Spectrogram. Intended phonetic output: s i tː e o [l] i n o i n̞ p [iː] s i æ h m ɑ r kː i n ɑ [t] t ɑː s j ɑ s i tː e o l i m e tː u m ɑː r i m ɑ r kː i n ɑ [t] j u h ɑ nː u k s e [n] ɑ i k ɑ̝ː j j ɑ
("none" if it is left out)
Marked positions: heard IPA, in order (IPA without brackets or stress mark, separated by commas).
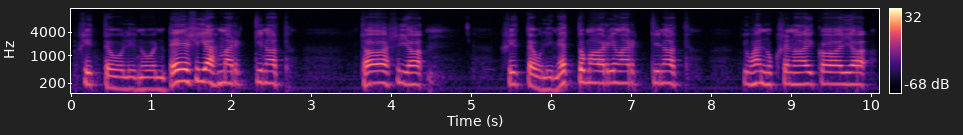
l, ɛː, t, t, n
